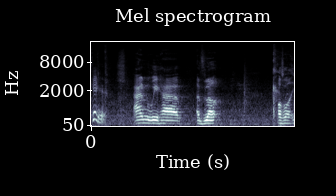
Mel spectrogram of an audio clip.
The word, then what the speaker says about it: Azlan: Azlan, yeah, that's right. That's how you pronounce the name.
